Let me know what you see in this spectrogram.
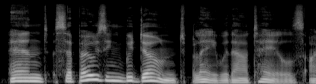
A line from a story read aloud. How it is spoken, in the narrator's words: I said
